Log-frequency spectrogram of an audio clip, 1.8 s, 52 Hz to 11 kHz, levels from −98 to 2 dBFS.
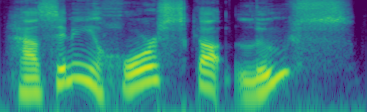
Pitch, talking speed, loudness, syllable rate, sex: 185 Hz, 165 wpm, -16 LUFS, 5.0 syllables/s, male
